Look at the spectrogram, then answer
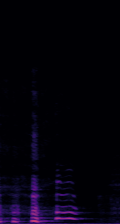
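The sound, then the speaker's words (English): A person yawns: a few short breathy vocal bursts, then a drawn-out voiced exhale that slides down in pitch and trails off into quiet. “And that also results in me wanting to yawn because I convince myself I can't breathe.”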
